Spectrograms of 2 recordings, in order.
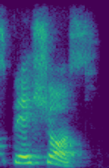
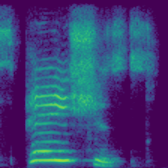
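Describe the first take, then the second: First: The stress is on the second syllable. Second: The stress is on the first syllable. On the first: The speaker calls it wrong. "It's not spacious" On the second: The speaker calls it right. "it's spacious"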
